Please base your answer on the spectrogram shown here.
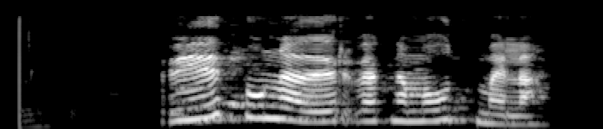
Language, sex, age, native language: Icelandic, female, 40-49, Icelandic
